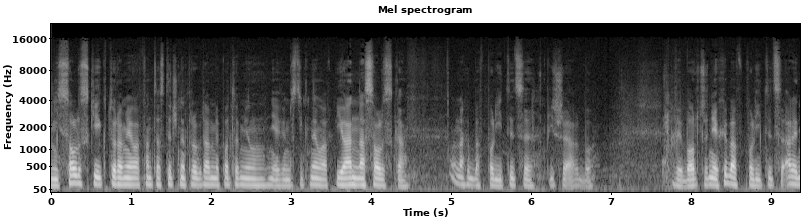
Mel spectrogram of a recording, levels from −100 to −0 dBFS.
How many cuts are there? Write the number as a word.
one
